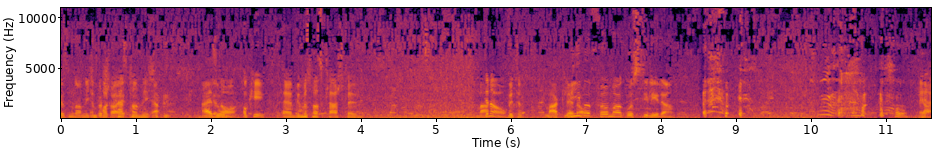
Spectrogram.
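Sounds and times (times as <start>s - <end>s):
speech: 0.0s - 4.7s, 5.6s - 9.7s, 10.5s - 11.5s
faint murmur: 0.0s - 11.5s
person clearing throat: 10.2s - 11.4s.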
